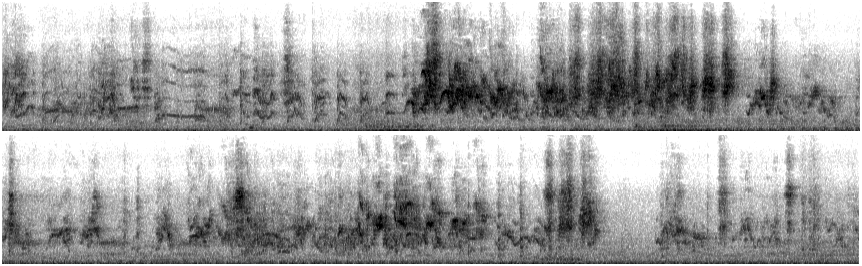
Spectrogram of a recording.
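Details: A budgerigar flock in an aviary warbles and chirps densely. Noisy high twittering rises in waves, loudest around the middle and again toward the end.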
